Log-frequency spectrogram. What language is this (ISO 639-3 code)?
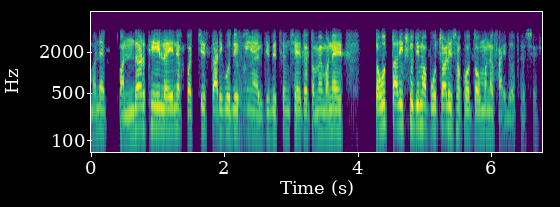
guj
